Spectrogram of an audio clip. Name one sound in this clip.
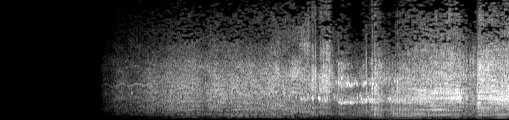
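A car engine revs loudly and rises in pitch.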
